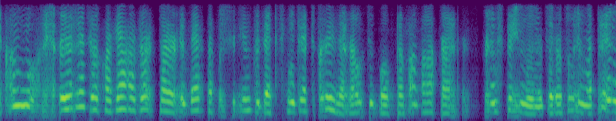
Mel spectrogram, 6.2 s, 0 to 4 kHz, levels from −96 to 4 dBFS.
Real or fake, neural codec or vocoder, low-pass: fake; codec, 16 kHz, 0.5 kbps, FreqCodec, smaller model; 3.6 kHz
